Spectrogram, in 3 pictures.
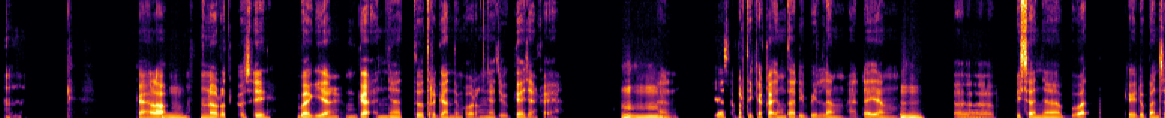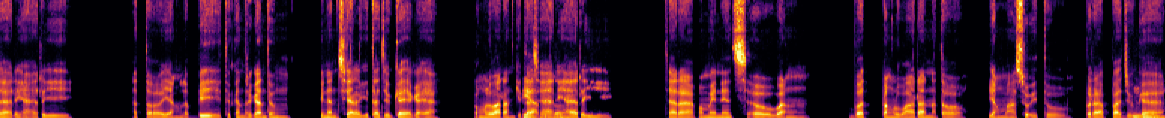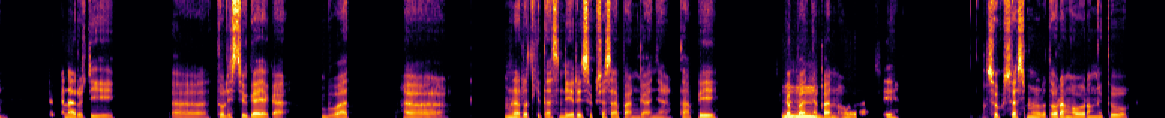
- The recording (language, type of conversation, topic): Indonesian, unstructured, Apa arti sukses menurut kamu secara pribadi?
- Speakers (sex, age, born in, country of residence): female, 18-19, Indonesia, Indonesia; male, 30-34, Indonesia, Indonesia
- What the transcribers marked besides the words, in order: other background noise; in English: "me-manage"; tapping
